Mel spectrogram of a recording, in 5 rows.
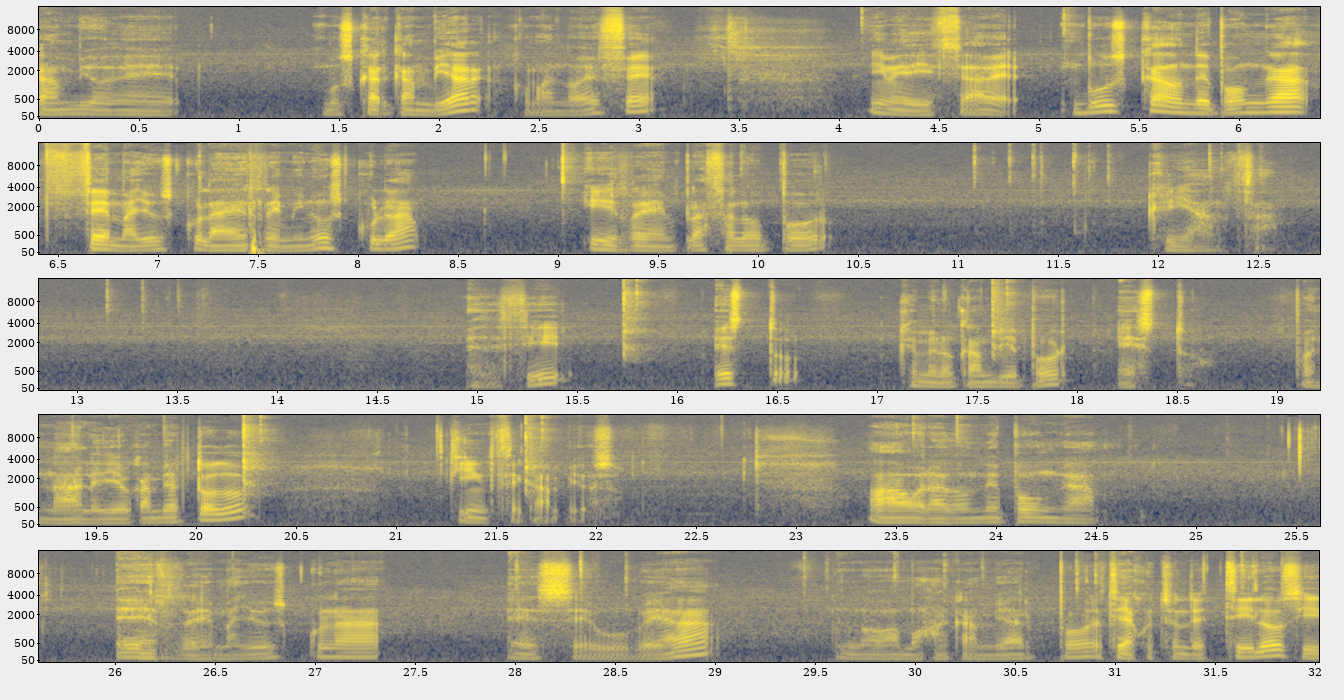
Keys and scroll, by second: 2.6 super+f, 6.7 shift+c, 7.4 r, 9.2 Tab, 10.3-13.5 typing, 27.9-29.2 typing, 29.7 Tab, 30.3-32.0 typing.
